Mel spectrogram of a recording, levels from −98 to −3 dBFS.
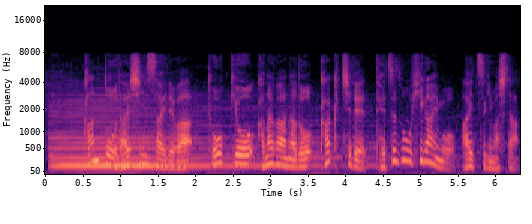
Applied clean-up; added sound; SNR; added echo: none; Bowed string instrument; 5 dB; none.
